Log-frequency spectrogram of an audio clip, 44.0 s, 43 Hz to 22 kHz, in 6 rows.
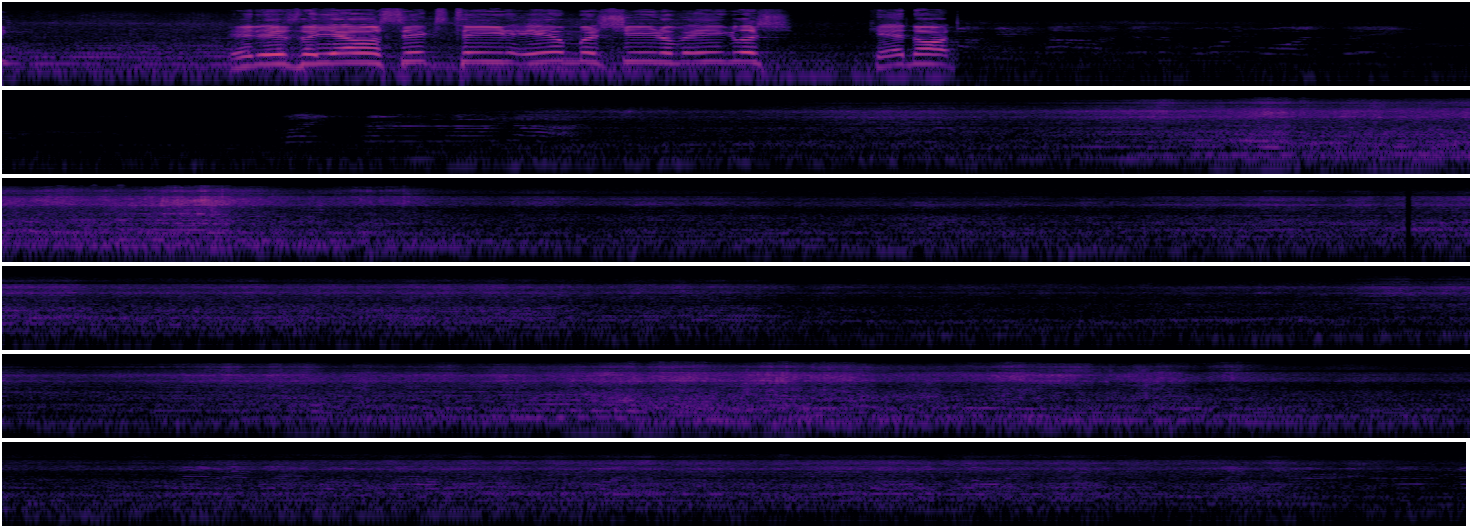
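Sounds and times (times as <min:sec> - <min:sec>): race cars running: 0:00.0 - 0:04.8, 0:10.1 - 0:44.0
race car passing close by: 0:11.3 - 0:18.3, 0:28.8 - 0:43.4.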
